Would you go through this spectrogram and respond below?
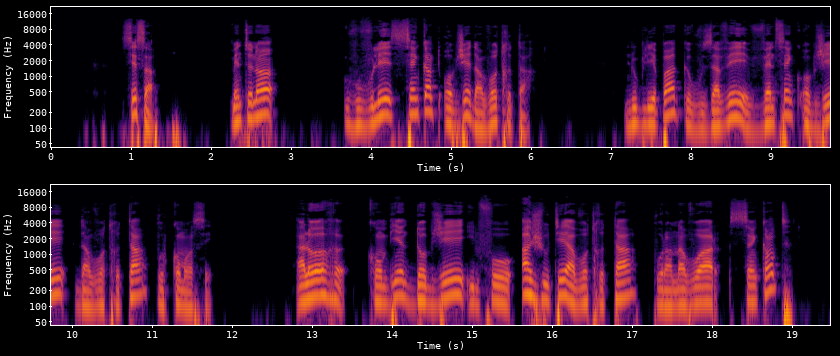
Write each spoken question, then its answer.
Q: Alors, combien d'objets il faut ajouter à votre tas pour en avoir 50?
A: 25 de plus?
